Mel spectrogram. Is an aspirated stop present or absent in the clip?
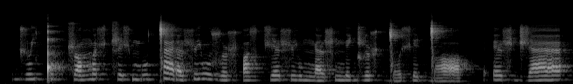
absent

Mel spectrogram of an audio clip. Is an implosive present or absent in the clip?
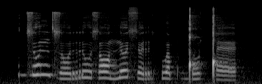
absent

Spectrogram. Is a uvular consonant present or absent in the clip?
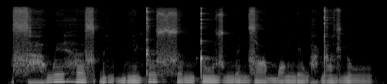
absent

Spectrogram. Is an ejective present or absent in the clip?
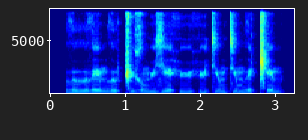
absent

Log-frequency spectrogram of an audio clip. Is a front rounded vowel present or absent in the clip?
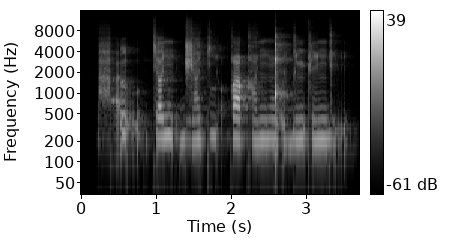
absent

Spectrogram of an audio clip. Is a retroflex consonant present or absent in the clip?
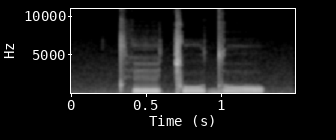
absent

